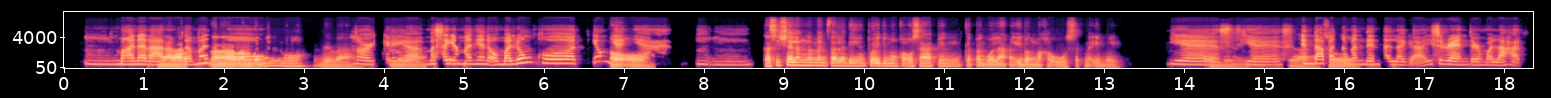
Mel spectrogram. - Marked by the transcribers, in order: none
- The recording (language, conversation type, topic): Filipino, unstructured, Ano ang mga paborito mong ginagawa para mapawi ang lungkot?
